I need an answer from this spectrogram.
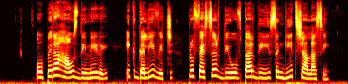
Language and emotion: Punjabi, neutral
